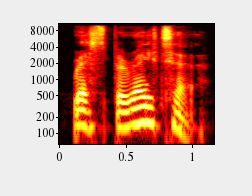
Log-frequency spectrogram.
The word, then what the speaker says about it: respirator: transatlantic delicacy decidedly unquestionable words ending in ato are are commonly accented on the last syllable but one let them be as long as they may as respirator regulator renovator indicator and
